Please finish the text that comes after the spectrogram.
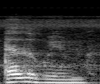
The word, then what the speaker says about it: Elohim: the sound of din written as yate valhei and pronounced as elowim this is the essence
